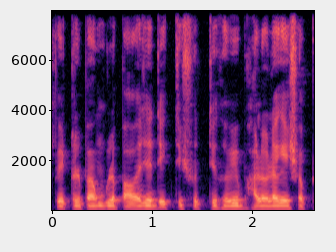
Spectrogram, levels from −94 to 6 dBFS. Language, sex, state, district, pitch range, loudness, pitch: Bengali, male, West Bengal, Kolkata, 95-105 Hz, -19 LUFS, 100 Hz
